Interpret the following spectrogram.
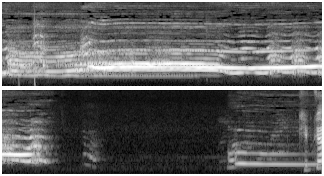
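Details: Howling Shetland Sheepdogs: a long, steady, mid-pitched howl with rich overtones, pulsing slightly near its end, held over three seconds, then a brief silence before another howl begins.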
